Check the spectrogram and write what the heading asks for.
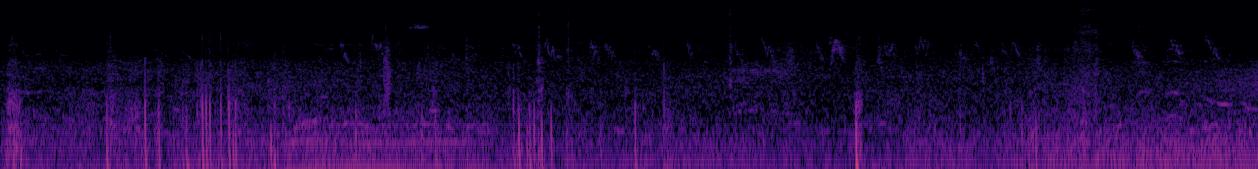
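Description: Small hands scooping and patting damp sand onto a metal shovel blade: scattered soft scrapes and taps, with one sharp knock about two-thirds of the way through, over a steady low rumble.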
